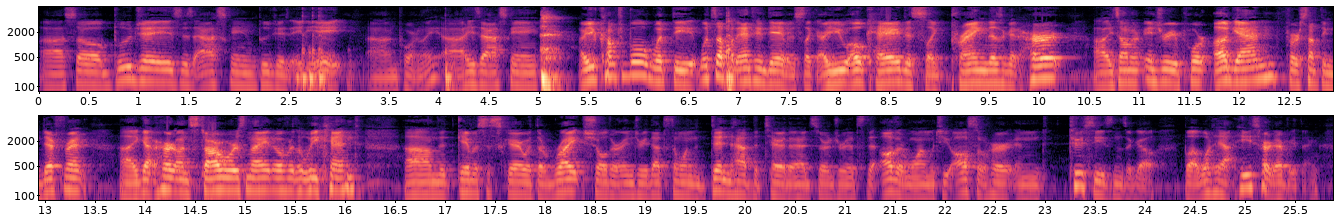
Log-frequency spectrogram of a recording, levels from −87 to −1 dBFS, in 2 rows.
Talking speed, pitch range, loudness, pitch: 220 wpm, 105-135 Hz, -20 LUFS, 120 Hz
